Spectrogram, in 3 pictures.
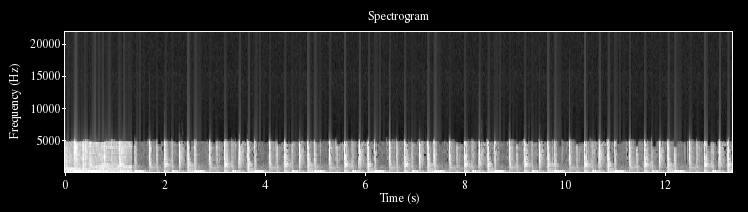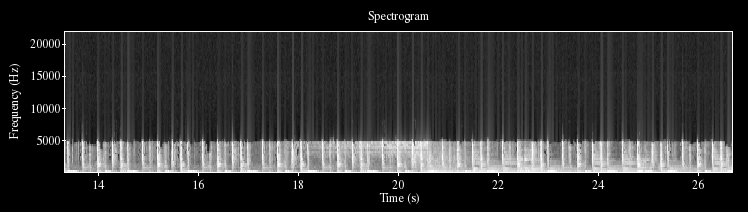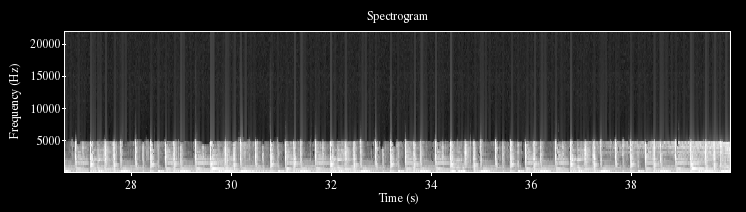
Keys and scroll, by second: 18.5 z.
